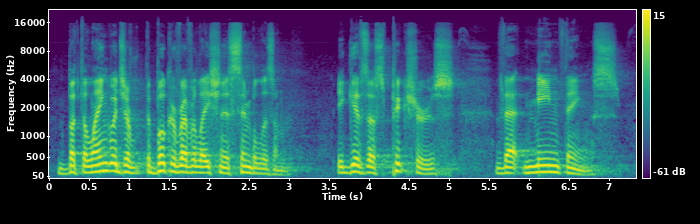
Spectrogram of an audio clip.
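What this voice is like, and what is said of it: East Texan English accent. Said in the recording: “Mine is East Texan English, personally. It's my dialect.”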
